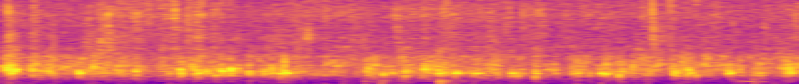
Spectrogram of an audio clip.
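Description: Chicken wings fry in hot oil for crispy Chinese takeout-style wings, giving a steady, close bubbling sizzle with a continuous crackling texture throughout.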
